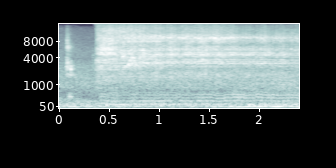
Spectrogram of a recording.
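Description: A man imitating a drum roll with his mouth: a steady rolled, rattling "brrr" with a buzzing pitch, starting shortly after a spoken "dun" and held for about two seconds.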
